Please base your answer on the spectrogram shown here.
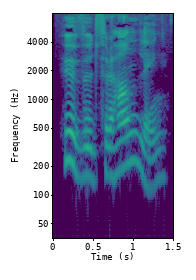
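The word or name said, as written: huvudförhandling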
